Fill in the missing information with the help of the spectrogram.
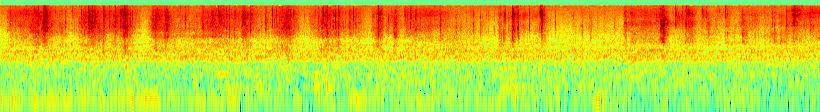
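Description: Quiet handling of soft mashed-potato dough being shaped by hand: faint scattered clicks and soft squishes over a low steady hum.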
